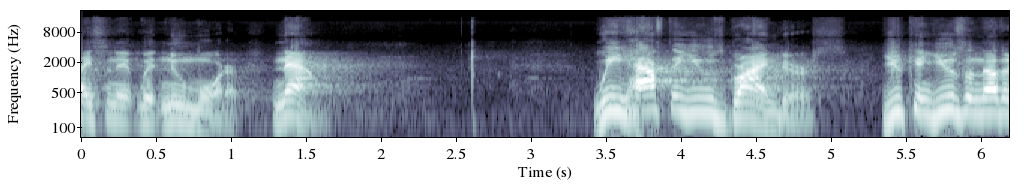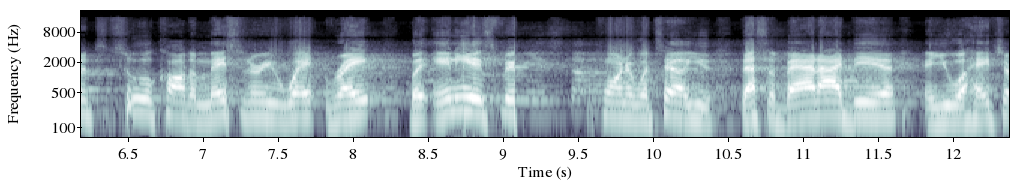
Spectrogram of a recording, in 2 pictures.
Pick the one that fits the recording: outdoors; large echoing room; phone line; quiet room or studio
large echoing room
